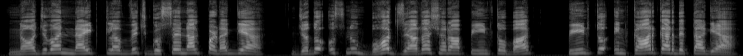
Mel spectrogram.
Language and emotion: Punjabi, angry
